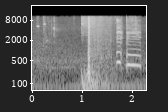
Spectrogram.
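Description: A burst of snow thumps loudly.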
